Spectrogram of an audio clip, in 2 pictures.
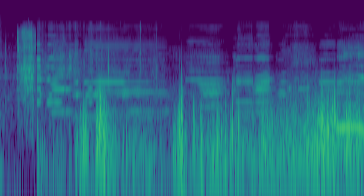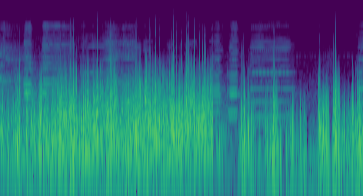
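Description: Rushing wind noise on the microphone, building from about four seconds in and dropping away about a second before the end, over background music.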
